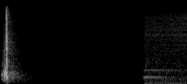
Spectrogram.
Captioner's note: golf hit sound effect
